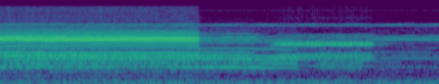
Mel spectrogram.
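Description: A frog gives a loud, shrill, buzzing trill that cuts off, followed by a thinner tonal note.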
